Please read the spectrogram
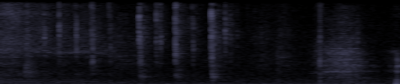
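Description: Computer keyboard typing: a short, irregular run of keystrokes as a word is typed.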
